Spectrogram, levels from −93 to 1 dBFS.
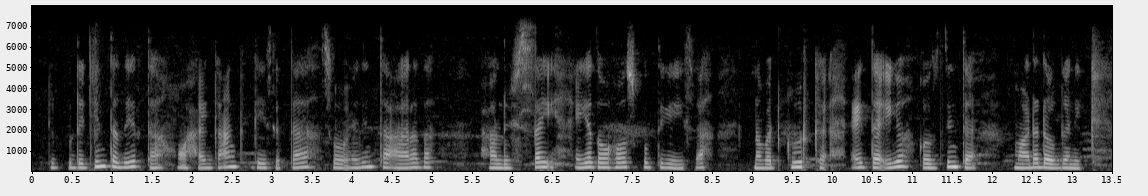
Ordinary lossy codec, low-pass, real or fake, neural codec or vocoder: none; 7.2 kHz; real; none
